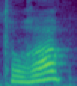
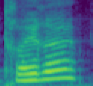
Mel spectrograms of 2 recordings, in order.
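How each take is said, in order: First: It is said with a Sephardic Hebrew pronunciation. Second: It is said with an Ashkenazi Hebrew pronunciation.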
